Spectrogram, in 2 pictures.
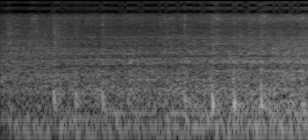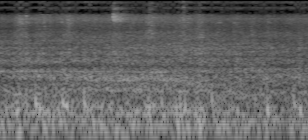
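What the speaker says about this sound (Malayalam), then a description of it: "ഇവിടേക്ക് മറ്റൊരു ട്രെയിൻ വരുന്നത് കാണാം" KSR Bengaluru-Kannur Express arriving at Kanhangad station, a steady rumble of rail wagons with rhythmic clickety-clack of wheels over joints, building slightly louder as it rolls in, no voices.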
